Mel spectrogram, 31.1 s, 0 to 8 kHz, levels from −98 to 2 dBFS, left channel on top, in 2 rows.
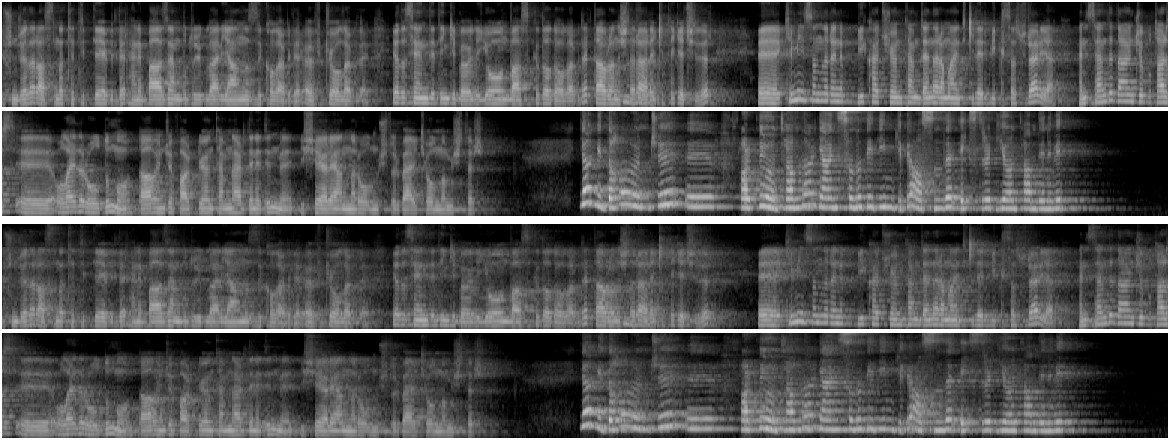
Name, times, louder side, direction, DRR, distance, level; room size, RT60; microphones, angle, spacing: voice 1, 0.0-14.0 14.4-22.0, left 3 dB, 40° left, 11 dB, 0.5 m, -38 dB
voice 2, 8.3-8.6 23.3-25.1 25.4-29.7, left 4 dB, 85° left, 9 dB, 0.7 m, -32 dB
12.5 x 6.3 x 5.8 m, 1.3 s
head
